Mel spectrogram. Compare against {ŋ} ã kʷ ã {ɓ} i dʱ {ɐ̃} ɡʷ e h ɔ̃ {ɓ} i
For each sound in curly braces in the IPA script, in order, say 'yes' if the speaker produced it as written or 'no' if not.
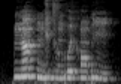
yes, no, yes, yes

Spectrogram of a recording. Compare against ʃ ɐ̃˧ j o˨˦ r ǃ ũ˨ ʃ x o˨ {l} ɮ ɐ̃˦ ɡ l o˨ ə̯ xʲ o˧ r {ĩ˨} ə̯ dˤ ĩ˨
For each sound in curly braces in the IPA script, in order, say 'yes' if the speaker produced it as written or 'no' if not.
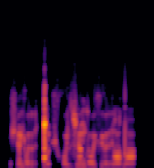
no, yes

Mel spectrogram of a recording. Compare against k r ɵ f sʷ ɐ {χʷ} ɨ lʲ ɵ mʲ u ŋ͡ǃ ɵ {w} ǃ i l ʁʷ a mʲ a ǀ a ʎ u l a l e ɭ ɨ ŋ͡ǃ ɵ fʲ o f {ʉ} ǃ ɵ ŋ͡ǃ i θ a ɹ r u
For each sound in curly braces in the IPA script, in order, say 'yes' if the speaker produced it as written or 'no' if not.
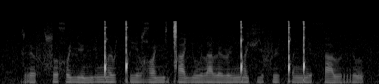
yes, no, yes

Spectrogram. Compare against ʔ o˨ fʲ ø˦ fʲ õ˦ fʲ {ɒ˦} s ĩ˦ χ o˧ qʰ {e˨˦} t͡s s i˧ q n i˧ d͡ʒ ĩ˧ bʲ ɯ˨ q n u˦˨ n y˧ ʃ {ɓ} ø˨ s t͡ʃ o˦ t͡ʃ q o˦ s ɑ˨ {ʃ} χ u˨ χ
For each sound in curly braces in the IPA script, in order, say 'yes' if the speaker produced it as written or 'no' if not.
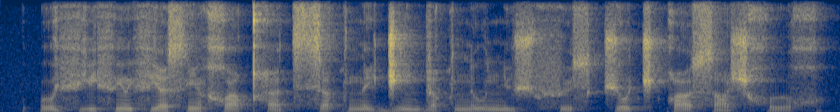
no, yes, no, yes

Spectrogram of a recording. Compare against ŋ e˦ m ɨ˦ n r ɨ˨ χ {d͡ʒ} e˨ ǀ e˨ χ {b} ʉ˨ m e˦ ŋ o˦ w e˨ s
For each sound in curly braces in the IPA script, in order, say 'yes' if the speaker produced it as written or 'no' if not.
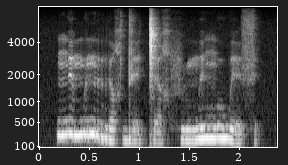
no, no

